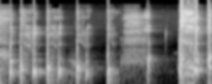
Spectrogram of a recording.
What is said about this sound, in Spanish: Ay, Dios, me dio un ataque de tos, lo siento.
